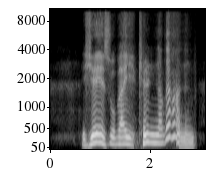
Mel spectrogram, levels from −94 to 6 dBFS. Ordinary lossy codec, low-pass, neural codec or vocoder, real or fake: AAC, 64 kbps; 9.9 kHz; codec, 16 kHz in and 24 kHz out, 0.4 kbps, LongCat-Audio-Codec, four codebook decoder; fake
